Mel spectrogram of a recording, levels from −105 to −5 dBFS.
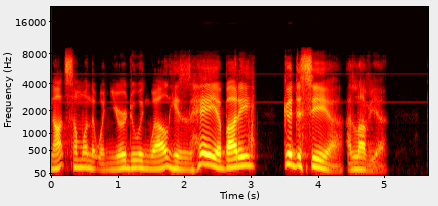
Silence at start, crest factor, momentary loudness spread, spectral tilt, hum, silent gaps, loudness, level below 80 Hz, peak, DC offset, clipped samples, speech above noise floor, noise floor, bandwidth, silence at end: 0 s; 20 dB; 14 LU; -5 dB/octave; none; none; -31 LUFS; -76 dBFS; -12 dBFS; under 0.1%; under 0.1%; 52 dB; -83 dBFS; 8.8 kHz; 0.65 s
